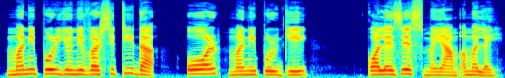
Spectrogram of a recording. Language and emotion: Manipuri, neutral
